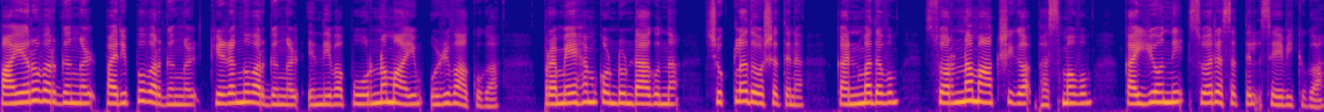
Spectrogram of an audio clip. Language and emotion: Malayalam, neutral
